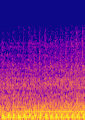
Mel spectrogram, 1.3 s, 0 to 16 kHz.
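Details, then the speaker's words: Honda CB150 idling for break-in after engine refresh with new block, valves, valve seals and gaskets: even, quick single-cylinder putter, steady firing, no rattle or clatter; healthy, previously smoky and noisy. "Ayan, paandar na yan mga kaibigan. So tahimik na ulit yung kanyang engine"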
